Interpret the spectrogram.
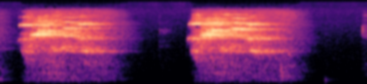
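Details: Bengalese finch song with the fifth syllable rendered slightly lower in pitch; two sustained, buzzy harmonic notes of about one and a half seconds each, with a brief pause between and a faint click near the end.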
